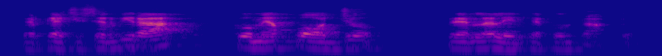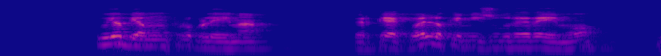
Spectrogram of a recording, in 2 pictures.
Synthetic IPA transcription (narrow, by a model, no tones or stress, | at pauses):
perket͡ʃːiserviɾa | komeapːɔd͡ʒːo | perlalent̪eakːont̪a̰t̪ːo | kujabjaːmoumpɾoblɛːma | perkekːwelːok̟emːizuɾeɾeːmo | n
